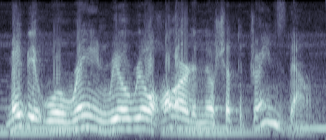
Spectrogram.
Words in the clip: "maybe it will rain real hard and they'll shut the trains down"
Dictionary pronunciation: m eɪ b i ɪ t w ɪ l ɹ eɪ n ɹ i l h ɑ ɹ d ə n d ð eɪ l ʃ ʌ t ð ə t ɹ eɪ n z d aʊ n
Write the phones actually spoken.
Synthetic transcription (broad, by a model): m eɪ b i ɪ t w ɪ l ɹ eɪ n ɹ i l h ɑ ɹ d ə n ð eɪ l ʃ ʌ t ð ə t ɹ eɪ n z d aʊ n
